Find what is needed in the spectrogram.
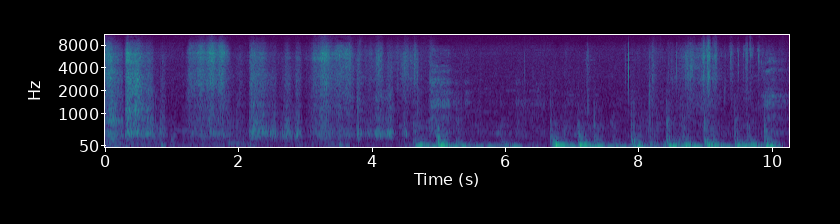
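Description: Irregular low thuds and knocks of something moving across a house roof, heard from the room below, starting about halfway through. Before them, soft breathing close to the phone, about once a second.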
